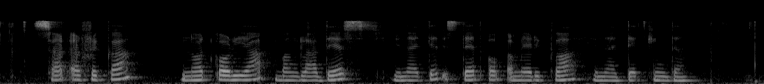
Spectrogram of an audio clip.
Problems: low volume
